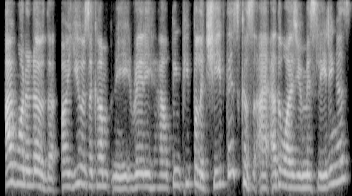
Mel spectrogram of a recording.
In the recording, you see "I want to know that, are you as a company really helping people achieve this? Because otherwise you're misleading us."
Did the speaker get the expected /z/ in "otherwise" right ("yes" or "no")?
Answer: yes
